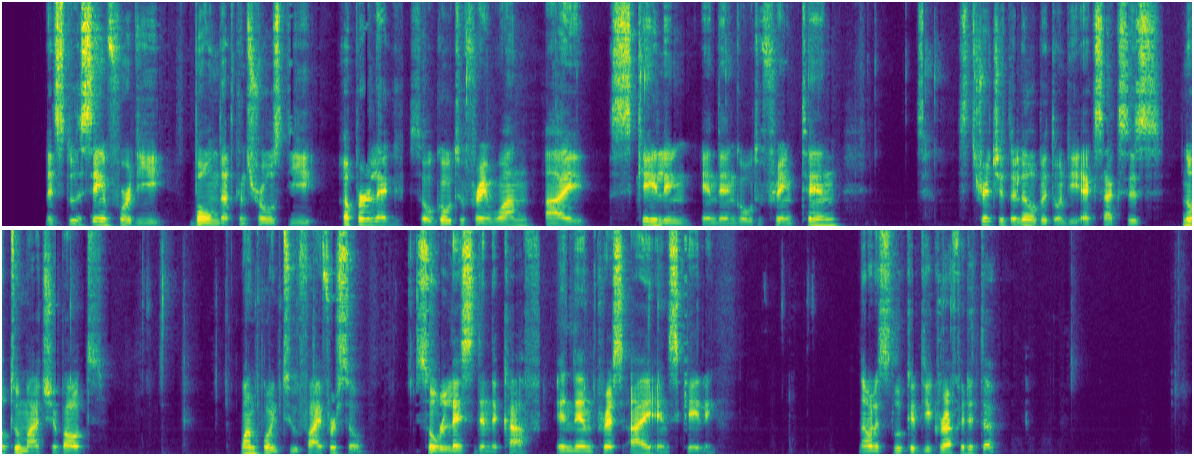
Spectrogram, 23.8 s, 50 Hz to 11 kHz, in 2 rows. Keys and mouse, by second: 2.2 middle drag, 4.0 click, 6.5 i, 7.2-8.0 drag, 8.6 middle click, 9.0 click, 9.7 click, 13.3-15.4 drag, 15.8 middle drag, 17.7 i, 19.5-22.5 drag.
